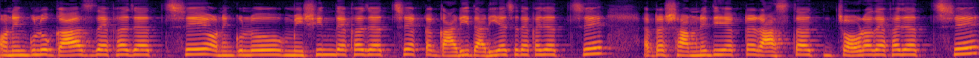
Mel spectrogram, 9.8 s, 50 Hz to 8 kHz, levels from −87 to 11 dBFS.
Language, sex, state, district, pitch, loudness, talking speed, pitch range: Bengali, female, West Bengal, Purulia, 235 Hz, -15 LUFS, 135 wpm, 220-245 Hz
